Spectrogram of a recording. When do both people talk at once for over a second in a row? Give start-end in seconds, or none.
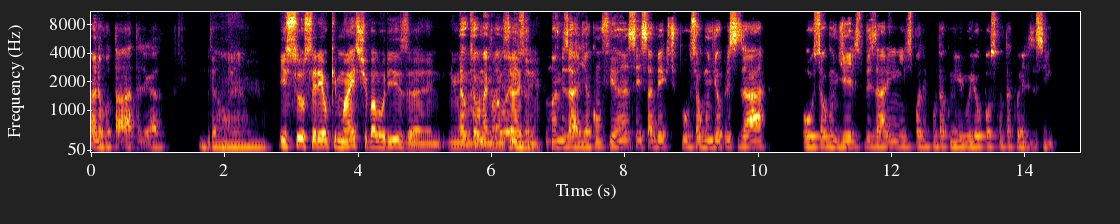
5.5-6.8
